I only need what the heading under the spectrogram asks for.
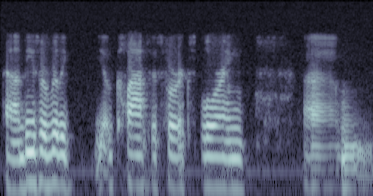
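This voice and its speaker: A man being interviewed as a guest, answering reflectively in a halting, thoughtful way with pauses and repeated words. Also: mid-range voice, completely flat delivery, vocal fry, no echo, phone-quality sound. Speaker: interview guest, author and hospice volunteer.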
